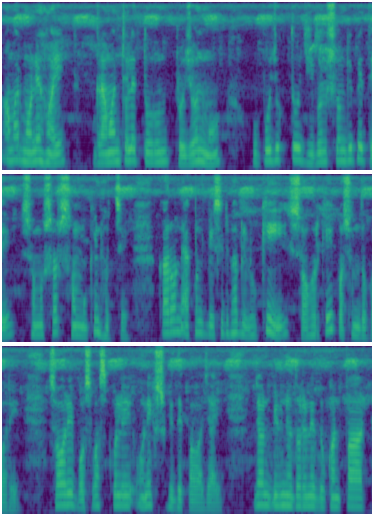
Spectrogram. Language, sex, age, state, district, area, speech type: Bengali, female, 60+, West Bengal, Paschim Medinipur, rural, spontaneous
